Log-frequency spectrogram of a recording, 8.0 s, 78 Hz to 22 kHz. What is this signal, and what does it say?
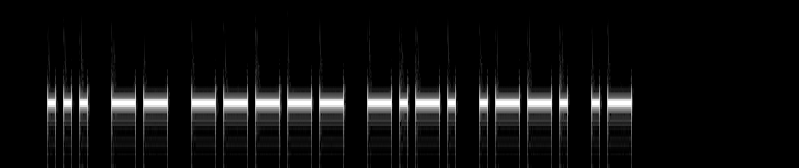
Morse code, heard as a keyed tone, about 15 wpm, 700 Hz. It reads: SM0CPA
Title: DXCC-100 Call Signs - 6 Characters - Repeated 3x - 15wpm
